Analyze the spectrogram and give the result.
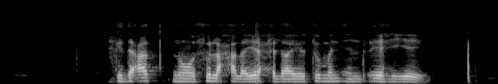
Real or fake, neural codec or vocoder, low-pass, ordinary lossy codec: real; none; 7.2 kHz; Opus, 64 kbps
